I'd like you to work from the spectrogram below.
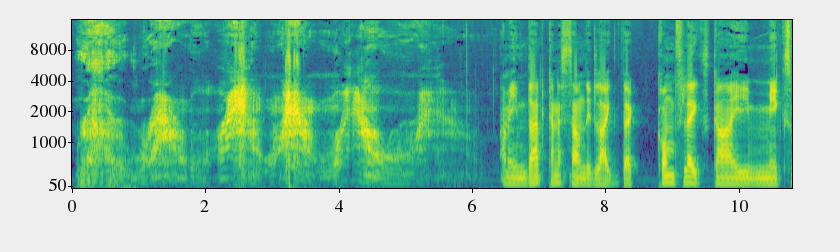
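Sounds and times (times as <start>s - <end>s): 
person imitating a lion roar with raspy growling yowls: 0.0s - 6.2s
speech: 6.5s - 10.8s.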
